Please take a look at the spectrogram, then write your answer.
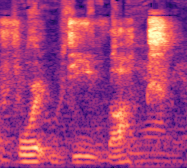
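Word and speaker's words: Fort de Vaux: The X is silent. I used to call it Fort Devaux.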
